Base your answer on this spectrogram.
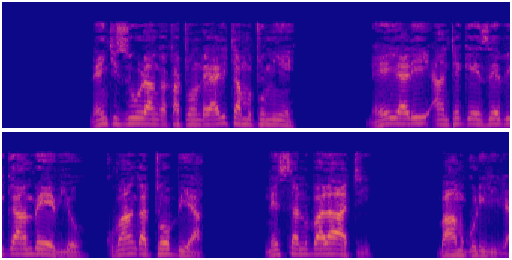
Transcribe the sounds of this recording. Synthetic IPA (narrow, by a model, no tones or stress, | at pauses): ne̞ːɲcizuːlaŋɡakato̞ːndajalitamutumje̞ | naje̞jaliʔante̞ɡe̞ze̞ːβiɡaːmbe̞ːβjo̞ | kuβaːŋɡato̞bija | ne̞sanubalaːtḭ | βaːmuɡuliɾiɾa̰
